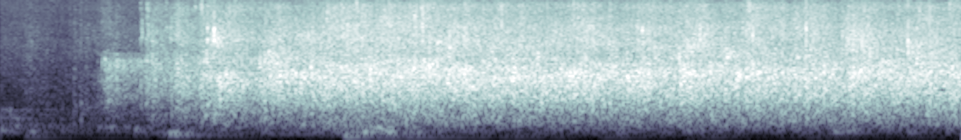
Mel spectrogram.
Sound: audience applauds

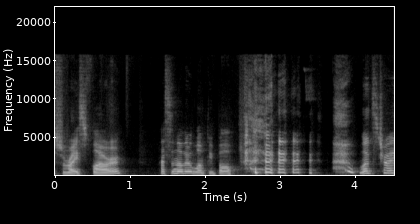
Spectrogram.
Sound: laughing

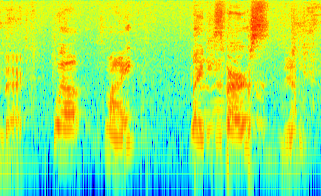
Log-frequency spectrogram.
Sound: laughs

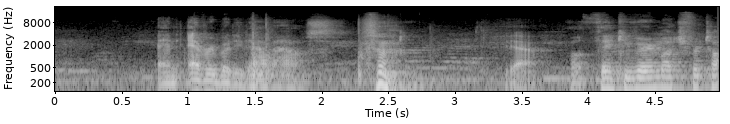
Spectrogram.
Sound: chuckling

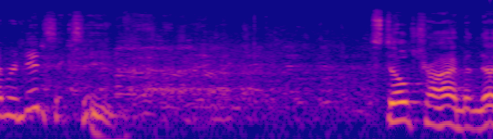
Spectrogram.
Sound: laughter

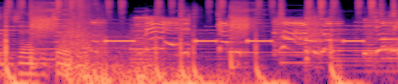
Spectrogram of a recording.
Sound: beep

